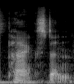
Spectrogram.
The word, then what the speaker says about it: Paxton: It starts with a P and it rhymes with Craxton, it's Paxton.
